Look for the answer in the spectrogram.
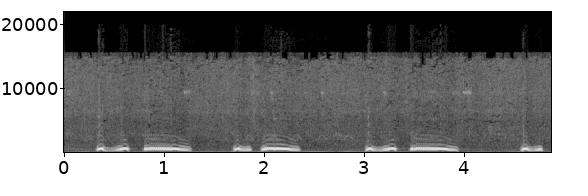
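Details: Spotted dove lure sound for drawing in other doves: gentle hollow coo phrases, each a short undulating note then a longer steady coo. Three full phrases sound in quick succession, and a fourth begins at the end.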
